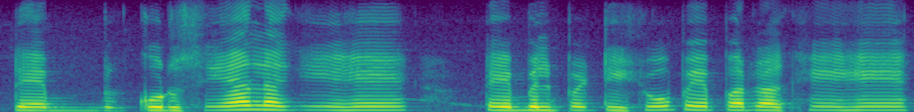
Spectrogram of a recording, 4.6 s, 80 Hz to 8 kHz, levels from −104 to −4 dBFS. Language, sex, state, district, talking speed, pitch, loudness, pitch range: Hindi, female, Madhya Pradesh, Bhopal, 130 wpm, 245 Hz, -17 LUFS, 235-250 Hz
